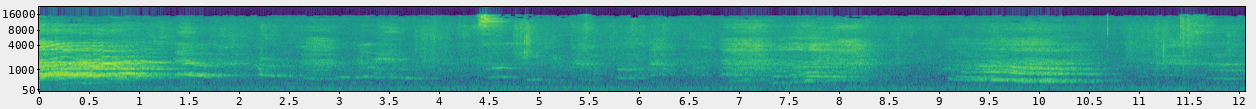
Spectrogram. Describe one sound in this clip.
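Young people's voices call out together in a large echoing hall.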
